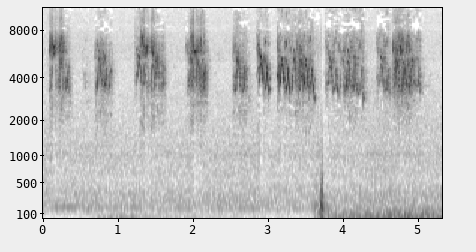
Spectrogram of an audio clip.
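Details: Chicks of house wrens raising a second brood in a bird house by a kitchen window call in quick, harsh, high rasps. Bursts run together near the end, and a dull thump is heard midway.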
